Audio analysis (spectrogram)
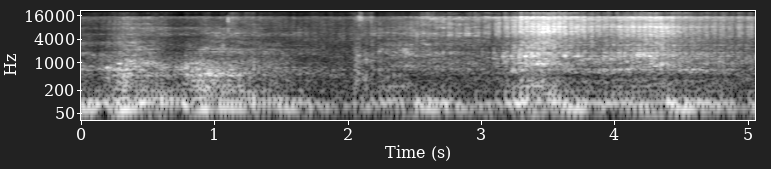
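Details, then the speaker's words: Hero Passion X Pro BS3 bike, timing chain already replaced twice but noise returns after 10–15 days: dry, fast rattle over idle swelling when blipped; timing chain rattle from worn chain guide. "देख ले कि engine से किस तरह से झरझर हट का साउंड अजीब सा इंजन से साउंड आ रहा घर घर घर घर घर इंजन से साउंड आ रहा है"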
